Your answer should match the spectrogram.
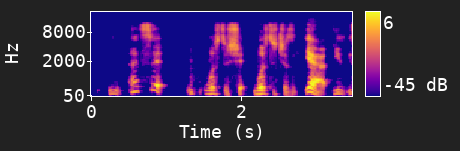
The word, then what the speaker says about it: Worcestershire: Okay, you're probably going to yell at me for trying to pronounce this. Worcestershire sauce. Did I say it right? That's it. Worcestershire.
